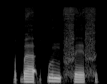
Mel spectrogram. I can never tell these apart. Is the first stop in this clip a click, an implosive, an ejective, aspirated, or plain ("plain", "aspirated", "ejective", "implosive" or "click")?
implosive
